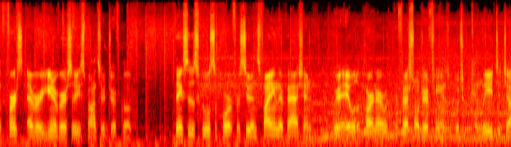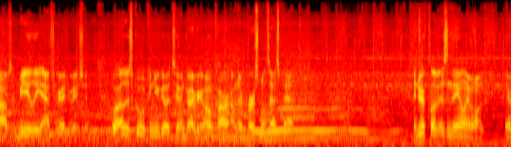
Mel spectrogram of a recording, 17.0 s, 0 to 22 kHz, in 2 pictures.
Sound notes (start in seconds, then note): 13.5 car engine revving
